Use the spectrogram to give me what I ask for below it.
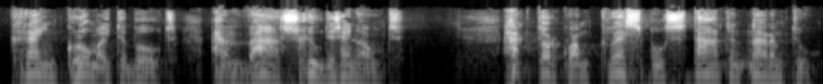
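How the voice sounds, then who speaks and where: A man reads a story aloud in a slow, deliberate tempo. His voice is gravelly yet bright, and his pitch moves in a lively way. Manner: lively, expressive read-aloud delivery. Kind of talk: storybook reading.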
